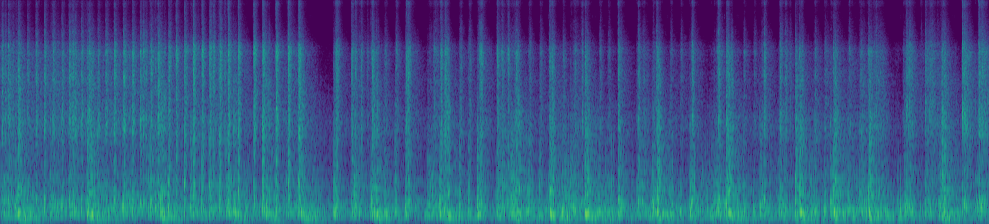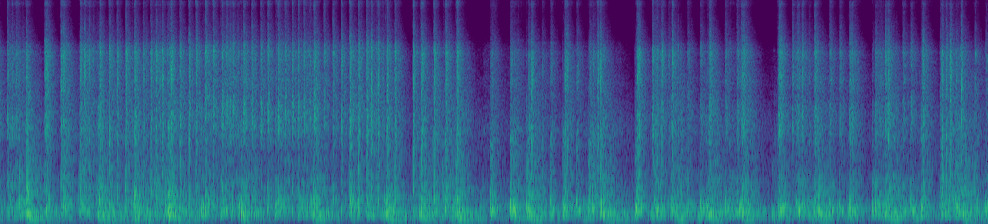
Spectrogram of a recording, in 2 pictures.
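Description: Processional drum band of cloth-draped drums, bass drums among them beaten with mallets, playing a continuous marching beat.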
